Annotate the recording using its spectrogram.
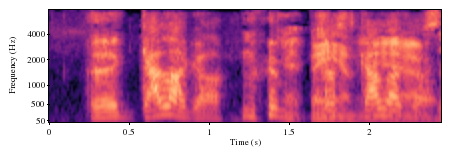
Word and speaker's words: Galaga: The way I've always squared it away in my head is that the Aussies pronounce it Galaga in honor of Alf Stewart's catchphrase, "You great Galah," as in the rose-breasted cockatoo. – No idea. – And the rest of the world pronounces it correctly.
